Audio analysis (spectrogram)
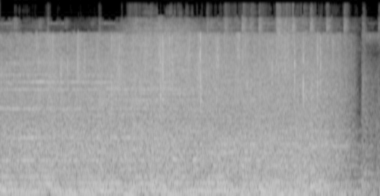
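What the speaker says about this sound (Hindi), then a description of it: "शुक्रवार को देर रात मुंबई के कई इलाकों में जमकर बारिश हुई।" Heavy rain pours steadily in Mumbai, a dense, loud, unbroken hiss of water drumming on surfaces that eases slightly at the very end.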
